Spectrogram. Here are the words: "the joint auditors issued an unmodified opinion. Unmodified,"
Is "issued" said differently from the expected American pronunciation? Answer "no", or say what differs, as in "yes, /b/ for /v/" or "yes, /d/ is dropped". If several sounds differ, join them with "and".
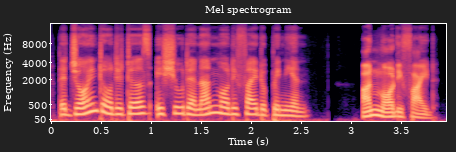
no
